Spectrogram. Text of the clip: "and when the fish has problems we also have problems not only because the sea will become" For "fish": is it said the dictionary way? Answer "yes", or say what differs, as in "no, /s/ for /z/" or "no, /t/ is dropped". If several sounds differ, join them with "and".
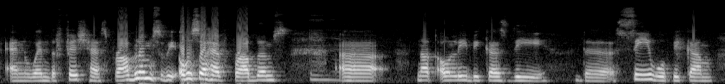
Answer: yes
